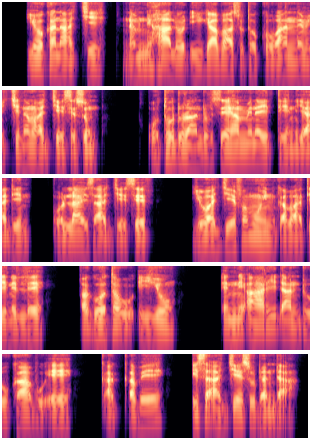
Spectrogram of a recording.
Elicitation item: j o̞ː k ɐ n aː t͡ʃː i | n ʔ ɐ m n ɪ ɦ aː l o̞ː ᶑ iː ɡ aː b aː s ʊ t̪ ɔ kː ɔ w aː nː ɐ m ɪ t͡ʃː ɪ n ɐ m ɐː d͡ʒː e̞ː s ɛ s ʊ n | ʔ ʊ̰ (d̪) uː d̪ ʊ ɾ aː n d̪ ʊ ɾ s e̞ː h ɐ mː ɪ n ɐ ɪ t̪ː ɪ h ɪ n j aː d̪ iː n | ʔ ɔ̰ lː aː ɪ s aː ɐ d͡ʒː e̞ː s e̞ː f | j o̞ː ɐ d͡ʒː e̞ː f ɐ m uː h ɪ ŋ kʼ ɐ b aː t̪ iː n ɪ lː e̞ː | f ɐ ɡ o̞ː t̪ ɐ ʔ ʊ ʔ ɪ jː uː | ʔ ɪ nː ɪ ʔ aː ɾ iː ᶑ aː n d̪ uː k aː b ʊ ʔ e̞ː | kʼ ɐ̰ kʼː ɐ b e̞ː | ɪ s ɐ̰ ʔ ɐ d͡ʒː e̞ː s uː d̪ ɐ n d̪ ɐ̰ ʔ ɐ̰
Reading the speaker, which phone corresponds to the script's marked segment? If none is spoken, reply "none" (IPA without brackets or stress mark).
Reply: t̪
